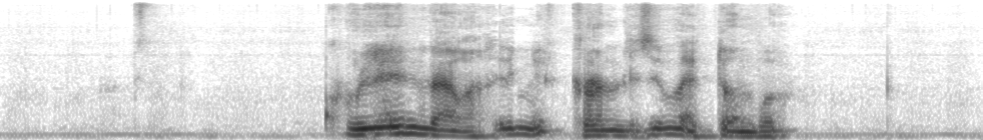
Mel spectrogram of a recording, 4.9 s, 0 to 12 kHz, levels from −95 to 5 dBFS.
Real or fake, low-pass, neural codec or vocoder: fake; 10.8 kHz; codec, 24 kHz, 1.5 kbps, HILCodec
